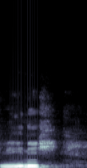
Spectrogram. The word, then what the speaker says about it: wenig: Sachen, wo man zögert, die Endung IG zum Beispiel, Norddeutsches, Standarddeutsch, oder Standarddeutsch, norddeutscher Prägung ist eben ich, also König, wenig, und in Süddeutschland sagt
